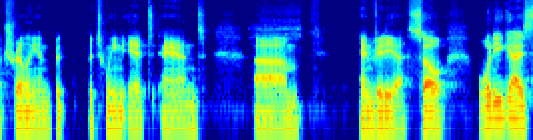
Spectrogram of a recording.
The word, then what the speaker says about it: Nvidia: Bitcoin temporarily hit right above Amazon here be uh before Nvidia. Um sorry, Nvidia. I always mispronounce that.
